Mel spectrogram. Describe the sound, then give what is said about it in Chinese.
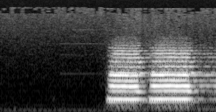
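A BMW car horn honks twice outside in quick succession after a moment of quiet, a loud, bright, buzzy tone with the second blast running straight on from the first. “外面传来宝马车的喇叭声，绵绵不绝，一声紧催一声。”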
